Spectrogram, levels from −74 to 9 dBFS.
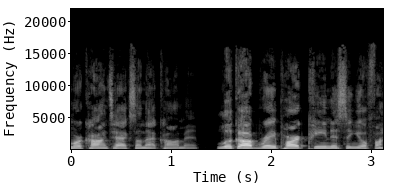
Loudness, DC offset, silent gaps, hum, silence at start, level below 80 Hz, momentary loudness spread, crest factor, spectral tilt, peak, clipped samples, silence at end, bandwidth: -18 LUFS; under 0.1%; 1.36-1.45 s; none; 0 s; -38 dBFS; 16 LU; 18 dB; -5 dB/octave; 0 dBFS; under 0.1%; 0 s; 16.5 kHz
